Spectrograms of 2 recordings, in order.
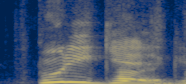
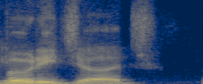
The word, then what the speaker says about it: Buttigieg: Booty gig. – Booty judge.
